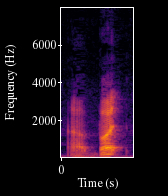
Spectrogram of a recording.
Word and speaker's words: Butte: And then their mailing address is 48332 Highway 12, Butte, Nebraska. And that's spelled B-U-T-T-E, Butte, Nebraska, 68722.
